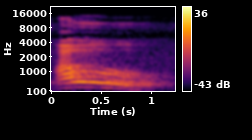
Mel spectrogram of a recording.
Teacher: તો તમે વ પર જે સ્ટ્રેસ આપ્યો એને એક અર્થ છે. આ બલાઘાતથી તમે અર્થ પેદા કરો છો.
